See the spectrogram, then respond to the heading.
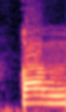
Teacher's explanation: Qam, dengungkan di situ hukumnya idgham bi gunnah, tanwin bertemu mim, jangan lupa masuk beserta dengung kadar panjang 2 harakat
